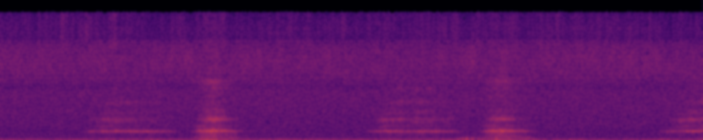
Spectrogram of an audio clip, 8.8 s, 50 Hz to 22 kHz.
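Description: Loud, rough snoring with a snorting quality on each breath in, about 17 breaths a minute, over steady room noise.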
